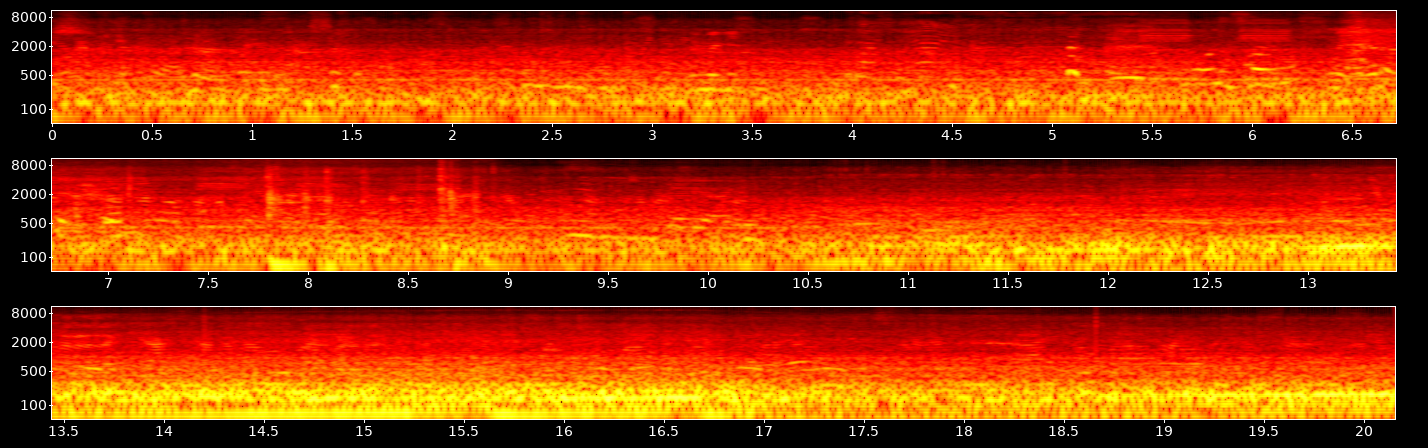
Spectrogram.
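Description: A diesel city bus engine drones, heard from inside the bus as it drives.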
